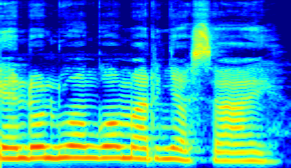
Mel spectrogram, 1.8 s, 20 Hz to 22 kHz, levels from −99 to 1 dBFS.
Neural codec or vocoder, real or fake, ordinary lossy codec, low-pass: none; real; none; none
